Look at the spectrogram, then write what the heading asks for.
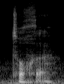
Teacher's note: I'm learning the Porto accent because I live here in the north, and the double R is a ch sound.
